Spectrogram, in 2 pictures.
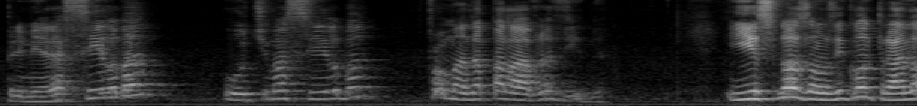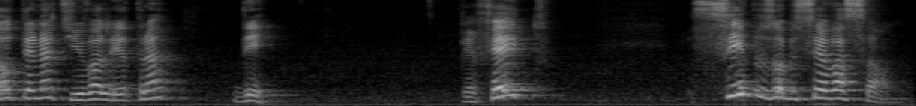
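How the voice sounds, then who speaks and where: A man's voice: high-pitched, big pitch swings, normal speed, creaky, long pauses, a bit bright, reverberant. A male math teacher solving exercises step by step in a video lesson, checking in with the viewer as he goes. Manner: methodical, explains step by step, asks "perfeito?".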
